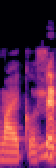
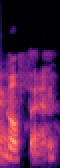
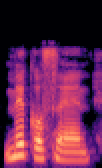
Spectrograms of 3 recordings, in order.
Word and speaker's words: Mickelson: This book is releasing, Alex, and you said Mickelson. It's not Michelson. Mickelson. Mickelson.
